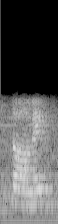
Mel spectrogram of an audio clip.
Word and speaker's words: stomach: stomach an exception because when we pronounce stomach the ch sounds like a k which is a consonant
